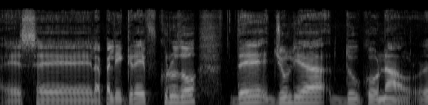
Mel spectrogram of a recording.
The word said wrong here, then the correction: Ducournau: ¿Esto cómo se pronuncia, eh, Javi, en francés? Duconau. – Eh, Ducournau. Ducournau.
